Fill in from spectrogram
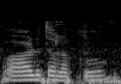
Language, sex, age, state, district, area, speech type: Telugu, female, 30-45, Andhra Pradesh, N T Rama Rao, urban, spontaneous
